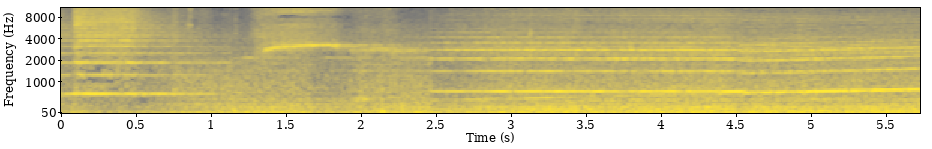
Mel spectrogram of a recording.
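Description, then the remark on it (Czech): A regional diesel multiple-unit train, of the Regio Shark, Regio Panther or Regio Fox type, rumbles by, loud and steady, with sustained high-pitched whining tones gliding over the engine and wheel noise; no one speaks. “Tedy motorové soupravy Regio Shark, Regio Panther a Regio Fox.”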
